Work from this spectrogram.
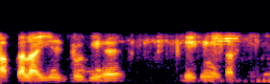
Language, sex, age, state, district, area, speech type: Urdu, male, 30-45, Telangana, Hyderabad, urban, conversation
